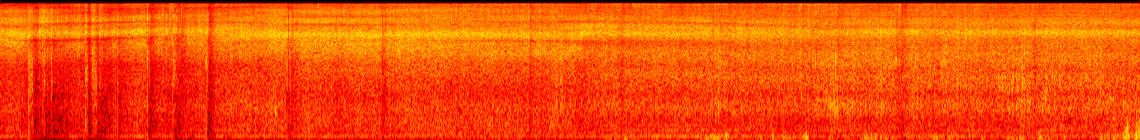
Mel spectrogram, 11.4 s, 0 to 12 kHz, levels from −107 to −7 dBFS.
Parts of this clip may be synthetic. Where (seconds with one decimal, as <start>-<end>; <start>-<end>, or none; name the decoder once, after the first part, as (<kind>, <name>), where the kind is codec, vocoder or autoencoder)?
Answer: none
